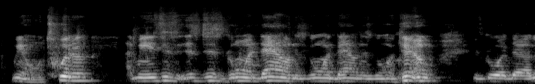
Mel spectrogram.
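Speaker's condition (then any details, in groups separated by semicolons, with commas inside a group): No condition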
